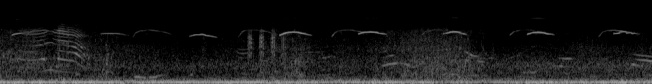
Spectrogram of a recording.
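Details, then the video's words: Several Australian seagulls squeal in sharp, arched high calls, some overlapping, against a constant low droning hum. "Bossy seagulls"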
